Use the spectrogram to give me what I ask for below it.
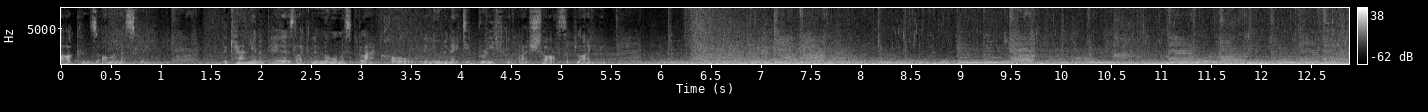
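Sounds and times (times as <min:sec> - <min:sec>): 
speech: 0:00.0 - 0:06.6
rainwater running off a rock face into a narrow canyon during a storm: 0:05.8 - 0:12.8.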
